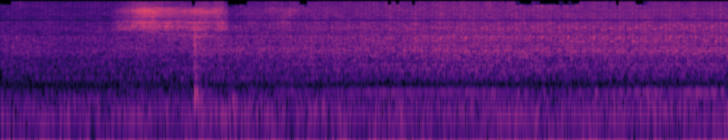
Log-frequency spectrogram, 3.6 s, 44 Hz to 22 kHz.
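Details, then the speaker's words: Left-hand-drive Honda Pilot that died after 3-4 km from a faulty alternator putting out 10 V; after alternator repair it keeps running with the battery cable removed, steady even idle with no knocks or squeal; normal idle. "ये बैटरी की तार तारी, गाड़ी स्टार्ट है। इसकी अपनी बैटरी रख, गाड़ी हमारी स्टार्ट है। इसका मतलब जनरेटर हमारा काम कर रहा है।"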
